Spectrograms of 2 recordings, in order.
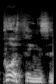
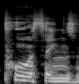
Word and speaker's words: Poor Things: And of course, it's Poor Things rather than Poor Things rhyming with Paw Patrol. Because it has to be very much it is a Glaswegian title.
